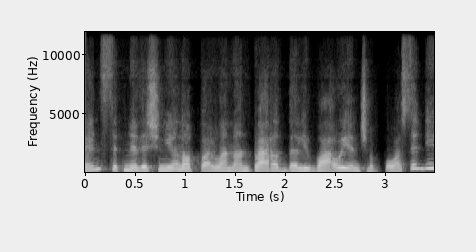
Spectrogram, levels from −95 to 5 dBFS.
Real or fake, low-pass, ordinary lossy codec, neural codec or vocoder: fake; 10.8 kHz; Opus, 16 kbps; codec, 16 kHz in and 24 kHz out, 0.6 kbps, FocalCodec, streaming, 2048 codes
